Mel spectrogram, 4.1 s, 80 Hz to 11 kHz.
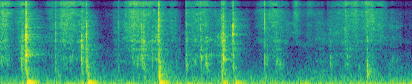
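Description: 1991-92 Fleer basketball trading cards being flipped through one at a time, a soft papery flick or slide about every two-thirds of a second.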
